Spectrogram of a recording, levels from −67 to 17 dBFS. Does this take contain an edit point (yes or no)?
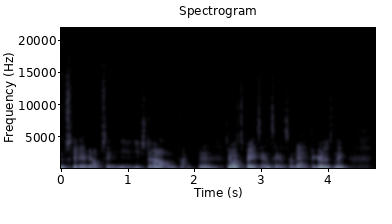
yes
